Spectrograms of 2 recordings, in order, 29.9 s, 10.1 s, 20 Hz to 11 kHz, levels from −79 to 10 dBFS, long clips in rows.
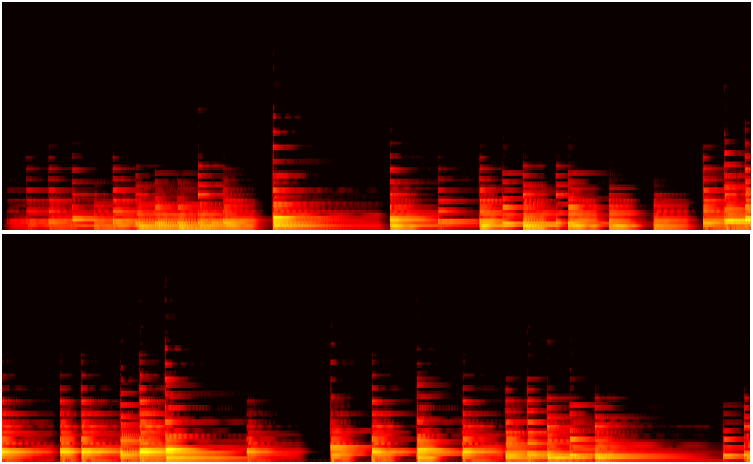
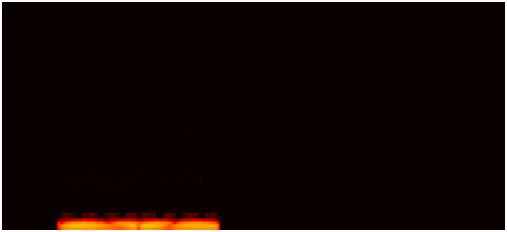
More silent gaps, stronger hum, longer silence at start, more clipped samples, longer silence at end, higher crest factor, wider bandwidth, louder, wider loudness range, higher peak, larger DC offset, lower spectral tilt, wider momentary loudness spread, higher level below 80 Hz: neither; neither; second, 0.15 s vs 1.1 s; neither; second, 0 s vs 5.75 s; first, 20 dB vs 14 dB; first, 5.8 kHz vs 0.8 kHz; about the same, -25 LUFS vs -27 LUFS; about the same, 8 LU vs 7 LU; first, -6 dBFS vs -16 dBFS; neither; second, -9.5 dB/octave vs -13 dB/octave; first, 18 LU vs 8 LU; about the same, -56 dBFS vs -60 dBFS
